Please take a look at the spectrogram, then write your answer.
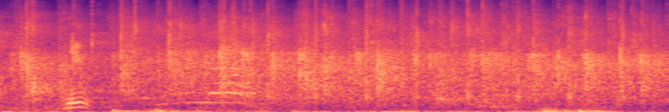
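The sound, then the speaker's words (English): An audience claps steadily for several seconds, a dense crackle of many hands, with a few voices calling out over the applause. “even if you didn't clap, we're still going somewhere.”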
